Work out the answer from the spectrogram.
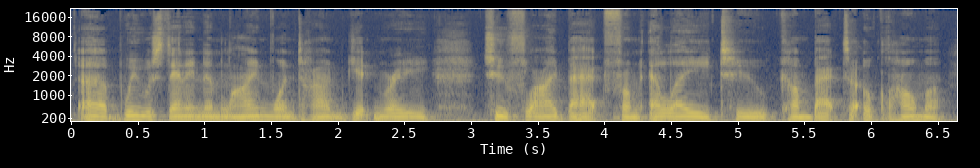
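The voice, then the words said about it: Tennessee Southern accent. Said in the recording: “I'm from Tennessee, born and bred ... that's hence the accent that I can't hear ... Everybody says I have one”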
